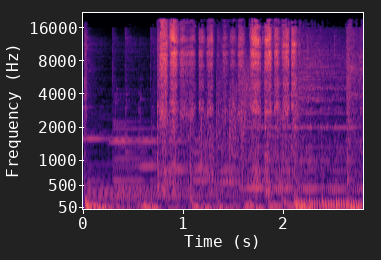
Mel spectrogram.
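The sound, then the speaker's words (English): A pen scratches across paper in a quick series of rough, raspy strokes as Antonio signs the loan paper for Shylock after a brief quiet moment, with no one speaking. “Antonio signs the paper.”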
